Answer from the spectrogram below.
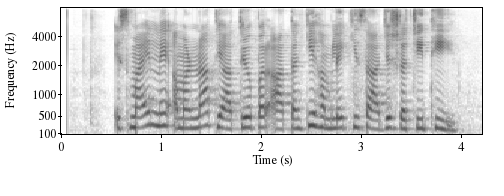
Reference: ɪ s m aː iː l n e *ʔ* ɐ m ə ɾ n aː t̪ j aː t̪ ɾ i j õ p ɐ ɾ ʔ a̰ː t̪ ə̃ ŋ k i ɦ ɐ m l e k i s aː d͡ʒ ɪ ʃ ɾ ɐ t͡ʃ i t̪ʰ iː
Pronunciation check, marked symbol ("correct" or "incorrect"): correct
